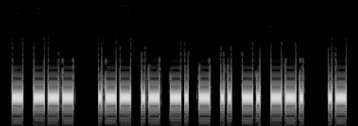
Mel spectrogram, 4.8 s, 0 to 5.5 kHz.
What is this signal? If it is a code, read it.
Morse code, heard as a keyed tone, about 25 wpm, 600 Hz. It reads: TO WANTING A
